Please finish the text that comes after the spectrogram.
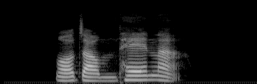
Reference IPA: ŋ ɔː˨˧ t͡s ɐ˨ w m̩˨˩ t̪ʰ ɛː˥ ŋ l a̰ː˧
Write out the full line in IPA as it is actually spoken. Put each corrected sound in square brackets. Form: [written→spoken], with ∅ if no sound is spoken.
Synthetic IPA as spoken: ŋ ɔː˨˧ t͡s ɐ˨ w m̩˨˩ t̪ʰ ɛː˥ ŋ l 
